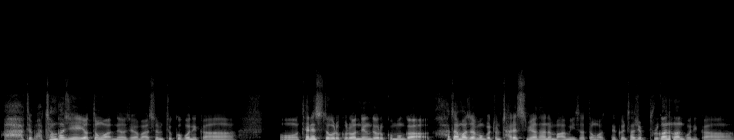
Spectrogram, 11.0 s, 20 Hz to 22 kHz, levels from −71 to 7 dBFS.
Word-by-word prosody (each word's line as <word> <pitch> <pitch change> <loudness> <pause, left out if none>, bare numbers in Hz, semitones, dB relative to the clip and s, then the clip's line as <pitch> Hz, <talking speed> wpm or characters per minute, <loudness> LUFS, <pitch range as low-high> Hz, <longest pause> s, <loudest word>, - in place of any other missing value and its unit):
아 - - -3
저 - - -4
마찬가지였던 150 - +1
것 115 - +2
같네요 85 +2 -3
제가 90 0 -4
말씀 90 +5 -4
듣고 105 +6 -6
보니까. 90 - -3 0.7
어 95 0 -2
테니스도 185 -3 +4
그렇고 115 -1 0
러닝도 120 +4 +2
그렇고 105 -1 -2
뭔가 105 +1 +2
하자마자 180 -7 +4
뭔가 110 -2 0
좀 100 - -5
잘했으면 120 0 0
하는 110 -2 0
마음이 90 +1 -2
있었던 80 - -8
것 - - -5
같은데 - - -12
그건 115 -2 -7
사실 150 +2 -1
불가능한 180 - +3
거니까. 80 -3 -7
110 Hz, 385 characters per minute, -24 LUFS, 90-135 Hz, 0.7 s, 테니스도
